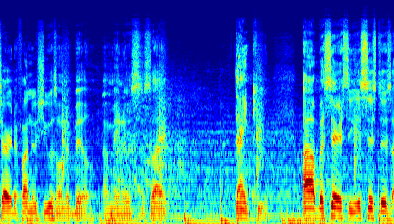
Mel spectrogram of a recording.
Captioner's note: laugh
